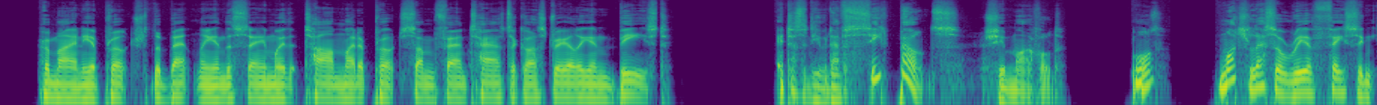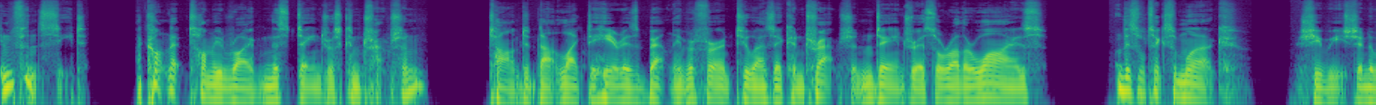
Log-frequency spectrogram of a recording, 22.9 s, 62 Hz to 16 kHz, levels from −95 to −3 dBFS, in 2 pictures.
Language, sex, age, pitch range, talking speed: English, male, 30-49, 85-115 Hz, 165 wpm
